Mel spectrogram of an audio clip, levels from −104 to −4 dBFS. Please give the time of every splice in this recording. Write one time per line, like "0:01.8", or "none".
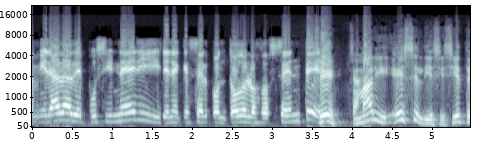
0:01.6
0:04.0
